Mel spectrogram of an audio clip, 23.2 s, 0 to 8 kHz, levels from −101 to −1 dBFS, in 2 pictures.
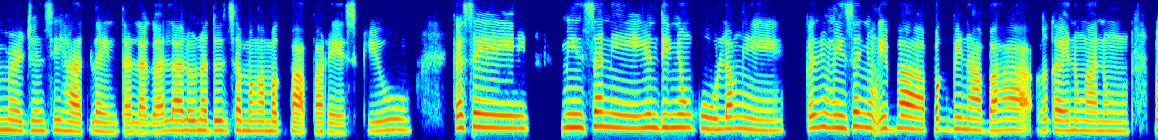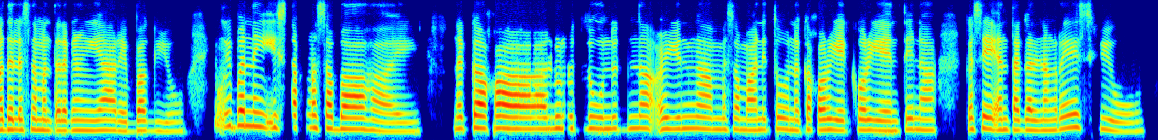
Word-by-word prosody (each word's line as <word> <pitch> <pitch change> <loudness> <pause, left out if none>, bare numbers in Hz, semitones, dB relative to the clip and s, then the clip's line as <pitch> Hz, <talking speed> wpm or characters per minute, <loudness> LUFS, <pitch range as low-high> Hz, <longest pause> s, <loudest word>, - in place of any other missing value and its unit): emergency 215 -1 -2
hotline 190 0 -1
talaga, 180 -1 -1
lalo 215 0 +3
na 215 - +2
dun 215 -1 0
sa 220 - +1
mga 205 0 +1
magpapa-rescue. 190 +2 -2 0.6
Kasi 270 +2 +3 0.9
minsan 285 +2 +3
e, 270 -1 0
'yun 280 0 +2
din 280 0 +2
yung 275 - -3
kulang, 250 +1 +1 0.2
eh. 215 0 -4 0.4
Kasi 270 +3 0 0.2
minsan 280 +3 +2
yung 255 - -1
iba 250 -1 +5
pag 235 -1 0
binabaha 225 -2 0
kagaya 220 -2 0 0.2
nga 205 -1 +1
nung 200 0 -5 0.4
madalas 225 -1 +2
naman 220 -2 -1
talagang 215 0 0
nangyayari 210 -1 0
bagyo, 200 -1 -3 0.4
'yung - - -6
iba 320 +1 +5
naii-stock 280 -3 -1
na 270 0 +1
sa 255 +2 +3
bahay, 205 -6 +1 0.3
nagkaka 255 +1 +5 0.5
lunod 255 -1 -3
lunod 245 -2 -3 0.2
na, 255 -1 +1
or 230 - -2
'yun 250 +1 -3
nga 245 -1 +2
masama 230 -1 -2
nito 225 +2 -4
nagkakorye 220 0 +1
kuryente 215 0 -1
na 220 -1 -2 0.3
kasi 240 +2 +2
ang 225 - 0
tagal 220 -1 +1
ng 215 0 -2
rescue. 225 -6 -4
225 Hz, 140 wpm, -23 LUFS, 210-250 Hz, 0.9 s, iba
